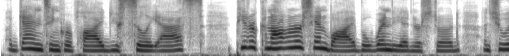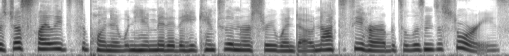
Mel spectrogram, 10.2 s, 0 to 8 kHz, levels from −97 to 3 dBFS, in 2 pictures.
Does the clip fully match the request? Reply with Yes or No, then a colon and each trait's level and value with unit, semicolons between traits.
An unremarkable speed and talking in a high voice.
No: fast, 230 wpm; high, 230 Hz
